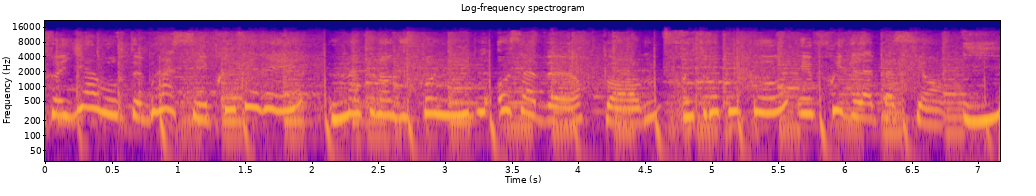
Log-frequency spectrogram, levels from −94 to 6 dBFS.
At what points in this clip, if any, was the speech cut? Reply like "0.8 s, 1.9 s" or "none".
none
